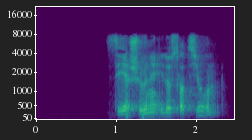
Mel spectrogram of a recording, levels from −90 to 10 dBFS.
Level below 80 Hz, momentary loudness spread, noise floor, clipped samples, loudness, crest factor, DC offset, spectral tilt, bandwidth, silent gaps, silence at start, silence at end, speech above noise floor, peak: -64 dBFS; 11 LU; -86 dBFS; under 0.1%; -27 LUFS; 20 dB; under 0.1%; -1.5 dB/octave; 8.4 kHz; none; 0.9 s; 0.25 s; 58 dB; -10 dBFS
